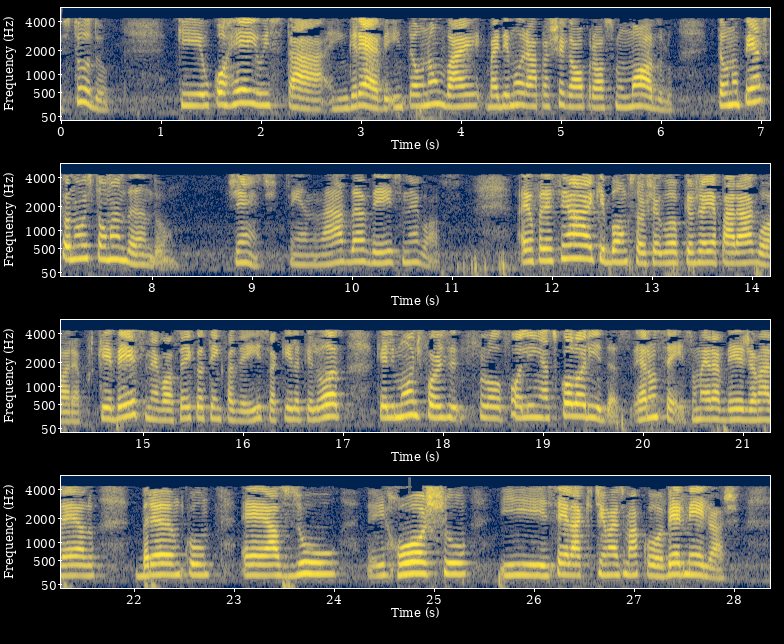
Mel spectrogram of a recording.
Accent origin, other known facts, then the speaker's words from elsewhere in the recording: Italy; Portuguese is a second language; Eu sou italiana.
